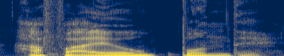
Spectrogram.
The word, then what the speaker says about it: Rafael Ponde: I'm talking about my man, Rafael Ponde, or as I should pronounce his name, Rafael Ponde.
